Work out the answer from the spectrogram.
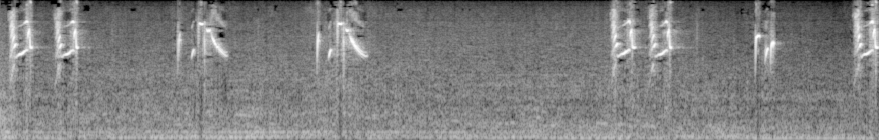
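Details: European goldfinch song used to teach young birds: scattered short twittering phrases of slurred high notes separated by pauses, over faint background hiss.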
